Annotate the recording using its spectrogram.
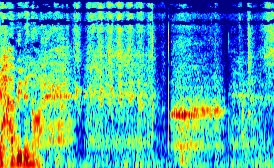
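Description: A man's short voiced exclamation right at the start, then soft breathing and gasps as he sits in the sauna's heat.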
